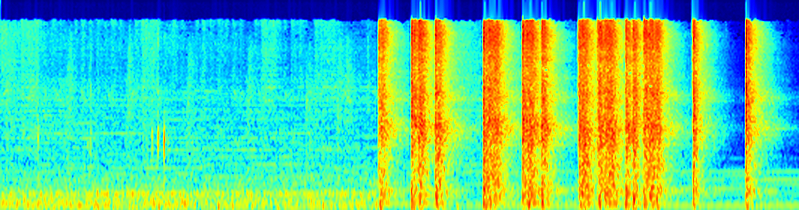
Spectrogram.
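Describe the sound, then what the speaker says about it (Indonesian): Low background rumble, then a rapid burst of sharp, loud piccolo firecracker bangs popping in quick irregular succession before trailing off. "Yang pertama kita nyalakan mercon korek piccolo."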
